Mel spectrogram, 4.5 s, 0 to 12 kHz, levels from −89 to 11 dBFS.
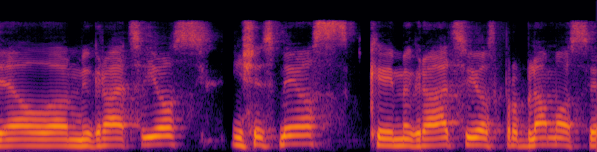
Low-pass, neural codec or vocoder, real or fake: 7.2 kHz; codec, 16 kHz, 2 kbps, X-Codec, HuBERT features, trained on LibriSpeech; fake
